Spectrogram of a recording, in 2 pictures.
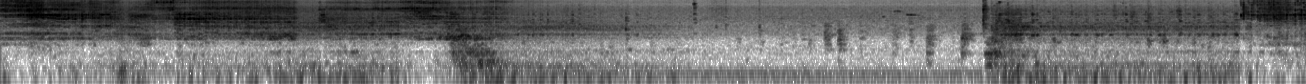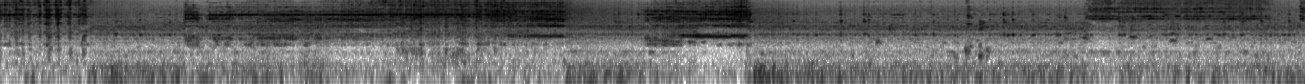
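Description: A wood lathe motor hums and whirs steadily.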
